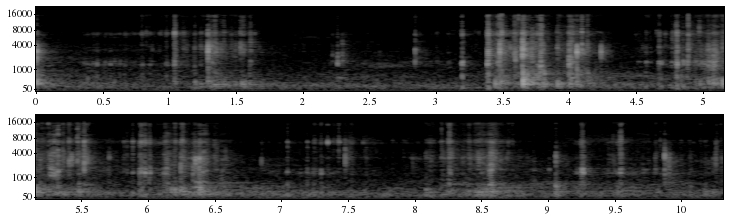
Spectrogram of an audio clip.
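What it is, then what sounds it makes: Bar soap being shaved with a blade. A solid yellow bar of soap is scraped with a metal blade, shaving off thin curls. Dry, crisp scraping and crinkling strokes come in bursts, bright and airy with almost no low end, with a denser run of scrapes in the middle.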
